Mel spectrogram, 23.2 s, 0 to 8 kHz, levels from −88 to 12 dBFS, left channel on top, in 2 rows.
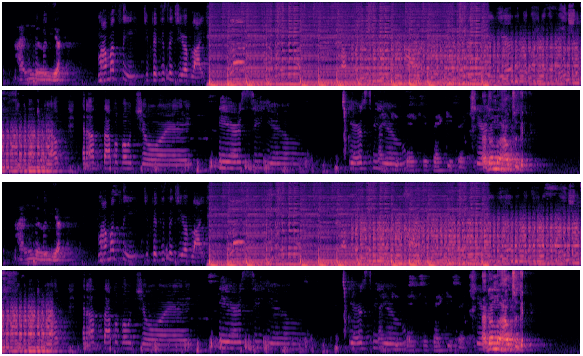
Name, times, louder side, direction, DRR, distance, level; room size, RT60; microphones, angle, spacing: voice 1, 0.2-1.2 6.4-6.8 18.4-18.5 19.1-19.3 19.7-20.8 21.2-21.3, left 4 dB, 75° left, 1.4 m, -40 dB
voice 2, 1.9-4.0 4.5-4.9 5.3-6.0 6.8-7.4 7.7-8.5 9.1-15.4 15.9-17.7 18.5-19.7 20.9-21.9, left 2 dB, 50° left, 1.2 m, -41 dB
sound 1, 4.1-9.7, left 1 dB, 25° left, 1.1 m, -29 dB
sound 2, 7.0-12.6, right 2 dB, 20° right, 0.8 m, -32 dB
voice 3, 21.2-22.0, right 4 dB, 80° right, 0.8 m, -26 dB
27.5 x 15.5 x 9.1 m
head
